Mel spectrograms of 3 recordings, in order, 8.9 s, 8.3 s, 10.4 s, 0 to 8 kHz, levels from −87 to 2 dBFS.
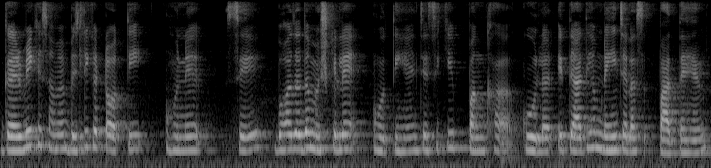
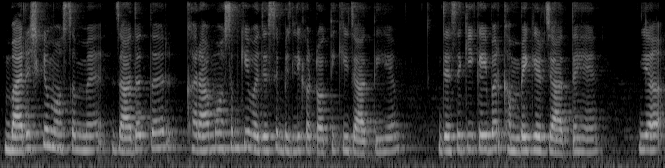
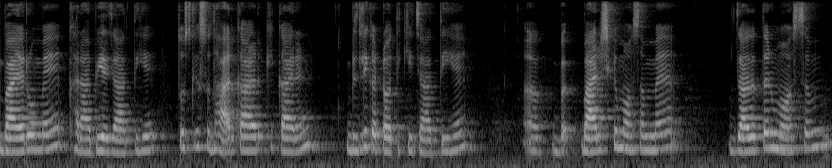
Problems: constant background noise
